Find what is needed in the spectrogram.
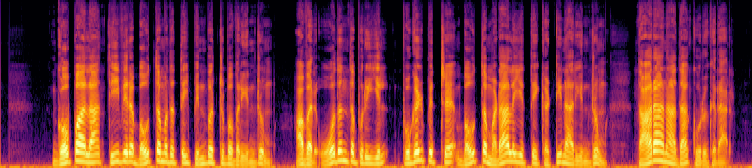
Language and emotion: Tamil, neutral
